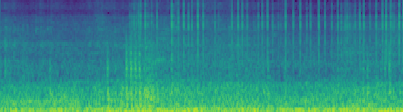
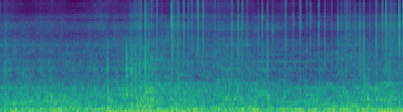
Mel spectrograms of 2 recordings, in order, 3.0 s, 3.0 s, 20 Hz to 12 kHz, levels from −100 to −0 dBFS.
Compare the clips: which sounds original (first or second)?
first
